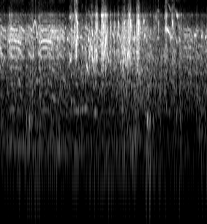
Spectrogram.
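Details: Budgerigars in a colony eating green leaves, producing a continuous dense chorus of warbling, whistled chatter with overlapping calls and some clicks.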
